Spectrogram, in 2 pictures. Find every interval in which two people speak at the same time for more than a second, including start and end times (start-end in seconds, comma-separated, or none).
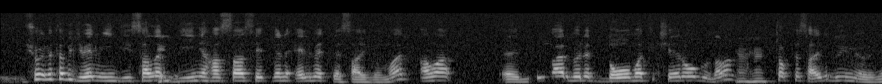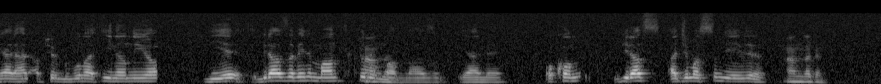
none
